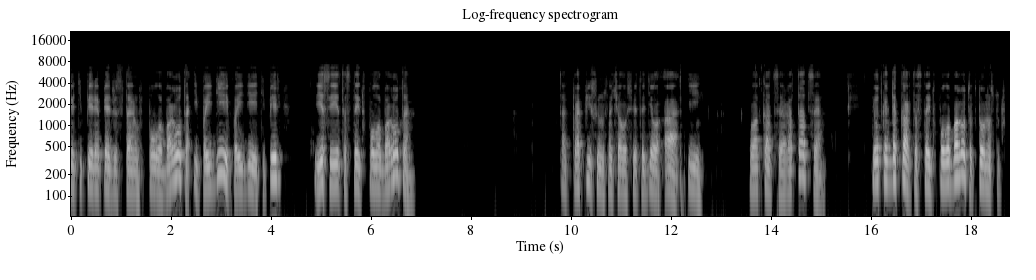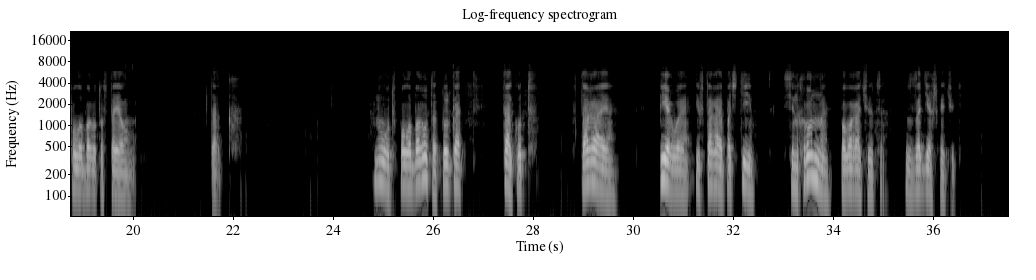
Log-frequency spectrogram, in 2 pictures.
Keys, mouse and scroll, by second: 3.1 middle click, 4.7 middle click, 6.2 middle click, 11.7 a, 12.1 i, 14.4 middle click, 18.3 click, 19.8 click, 22.1 click, 23.5 click, 28.5 click, 33.5 middle click, 36.9 click.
